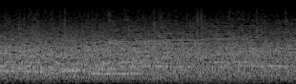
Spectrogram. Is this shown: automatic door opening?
no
